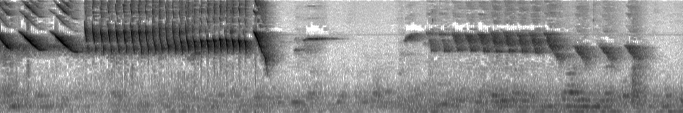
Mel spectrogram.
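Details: Canary singing a dominant song used for training birds: quick descending sweeps, then a fast buzzy trill held for about two seconds, a pause with a thin whistle, then another sustained trill that ends in falling chirps.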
